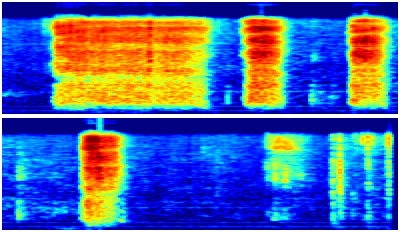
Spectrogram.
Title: Three sneezes and a nose blow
